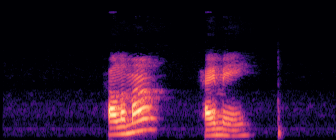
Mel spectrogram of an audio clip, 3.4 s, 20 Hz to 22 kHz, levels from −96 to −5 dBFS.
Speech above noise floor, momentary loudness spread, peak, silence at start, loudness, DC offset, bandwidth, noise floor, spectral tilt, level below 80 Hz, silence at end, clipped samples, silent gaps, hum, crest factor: 57 dB; 18 LU; -2 dBFS; 1.1 s; -18 LUFS; under 0.1%; 4.7 kHz; -73 dBFS; -8 dB/octave; -74 dBFS; 0.9 s; under 0.1%; none; none; 18 dB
